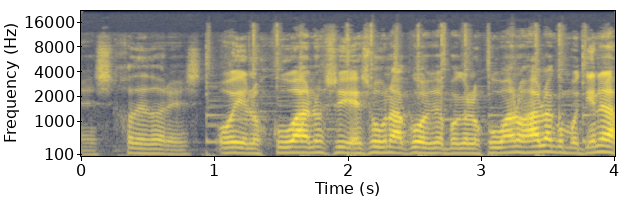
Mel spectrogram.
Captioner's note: speaking Spanish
